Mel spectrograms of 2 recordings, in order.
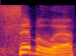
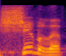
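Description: First: The word begins with an s sound. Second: The word begins with an sh sound. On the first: This is the Ephraimite pronunciation. "they would pronounce an SH like an S" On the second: This is the Gileadite pronunciation. "Instead of saying Shibboleth"

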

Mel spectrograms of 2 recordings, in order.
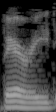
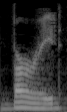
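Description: First: It is said with an Indiana pronunciation. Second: It is said with a Pennsylvania pronunciation. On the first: This is how the speaker says it. "I'll probably say buried" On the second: This is how the audience says it. "you will say buried ... You talk funny in Pennsylvania"

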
